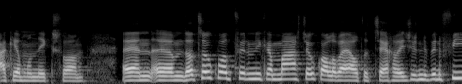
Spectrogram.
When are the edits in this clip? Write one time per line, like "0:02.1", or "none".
0:02.3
